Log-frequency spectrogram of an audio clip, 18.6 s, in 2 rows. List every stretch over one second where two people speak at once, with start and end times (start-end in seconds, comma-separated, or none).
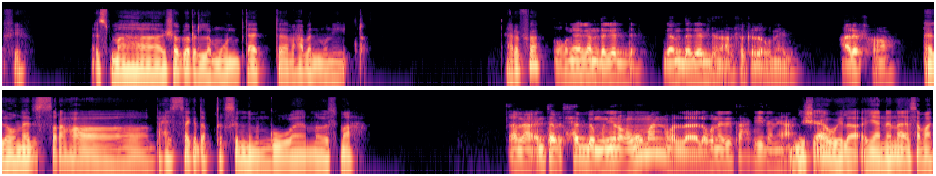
none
